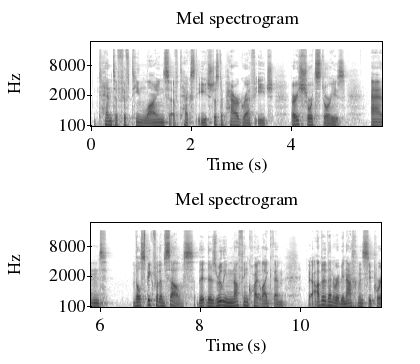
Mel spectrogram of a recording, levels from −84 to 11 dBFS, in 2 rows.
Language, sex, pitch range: English, male, 100-125 Hz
